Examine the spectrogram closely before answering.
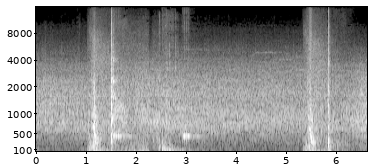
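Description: A baseball whooshes through the air.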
